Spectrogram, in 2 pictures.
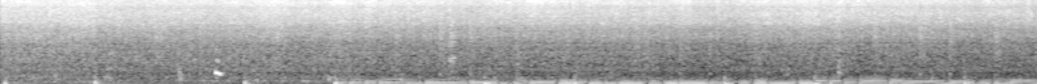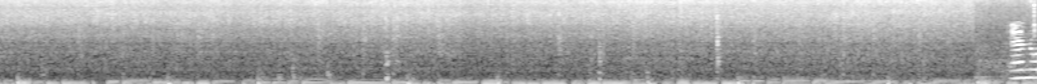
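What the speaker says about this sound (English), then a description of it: "So we're gonna just place the potato onto the grill, just like that, on medium-high heat" Sweet potato pieces sizzle steadily on a grill over medium-high heat, a continuous loud hiss and crackle of frying that runs alone with faint low clatter throughout.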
